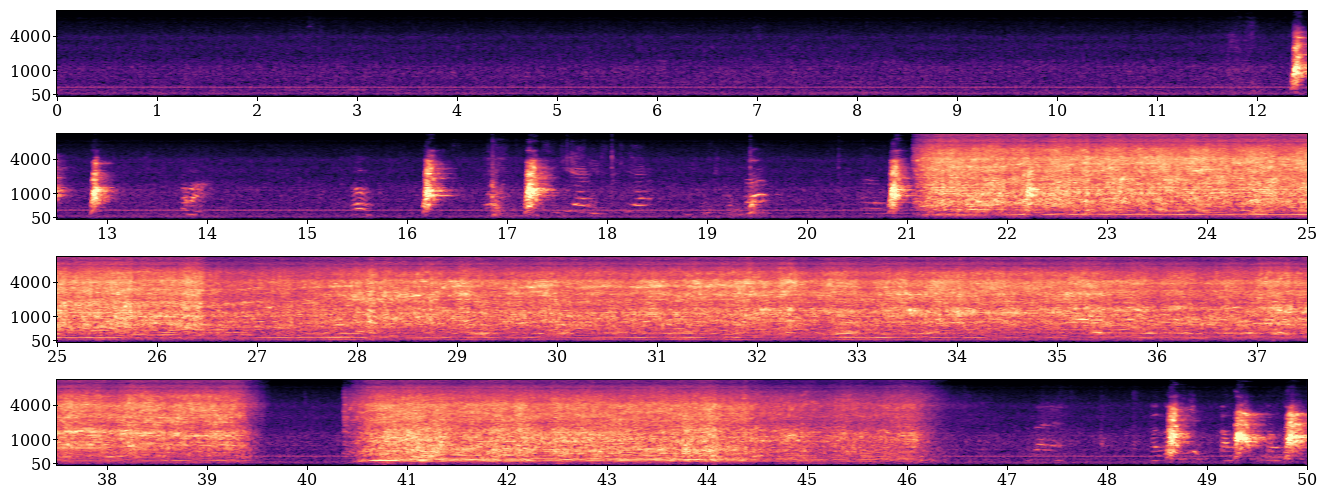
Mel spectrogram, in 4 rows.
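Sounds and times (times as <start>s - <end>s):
electric power tool cutting wood: 21.1s - 39.6s, 40.4s - 46.5s.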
